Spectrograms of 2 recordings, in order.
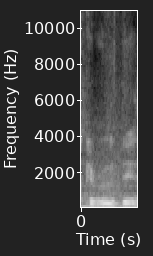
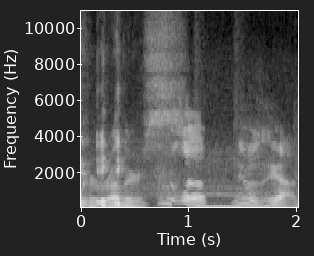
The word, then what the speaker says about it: Carruthers: thought he was saying We thought it was Caruthers. It ain't Caruthers, Yeah. apparently. Carruthers.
